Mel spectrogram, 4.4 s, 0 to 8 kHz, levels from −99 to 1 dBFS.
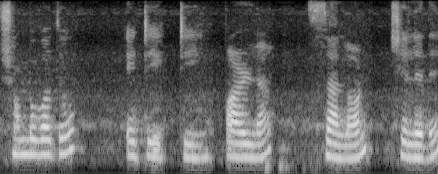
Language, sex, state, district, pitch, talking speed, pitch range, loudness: Bengali, female, West Bengal, Kolkata, 210 Hz, 95 wpm, 190-295 Hz, -19 LUFS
